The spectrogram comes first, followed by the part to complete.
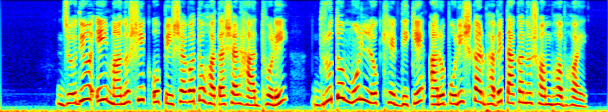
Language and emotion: Bengali, neutral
